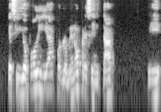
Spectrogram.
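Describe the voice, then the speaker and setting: The voice has a Colombian coastal accent, and the sound is dry and close with no echo. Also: man. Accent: regional Colombian coastal. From Colombian Caribbean coast (Magangué, Bolívar). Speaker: law professor. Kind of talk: lecture. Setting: recorded online class. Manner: impetuous, raises voice when enthusiastic; hesitant fillers and repetitions.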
